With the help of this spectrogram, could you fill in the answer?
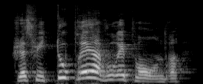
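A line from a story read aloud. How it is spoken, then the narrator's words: Vibrant voice. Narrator (French): dit Pardeillan d'une voix vibrante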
